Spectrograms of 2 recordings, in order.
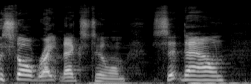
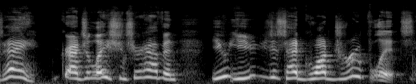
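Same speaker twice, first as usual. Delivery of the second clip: nurse; 9 semitones higher than usual. Acted. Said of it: "Nurse goes to the third man and goes".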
